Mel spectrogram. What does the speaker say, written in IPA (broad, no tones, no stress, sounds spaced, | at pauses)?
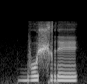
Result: b o ʃ r e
